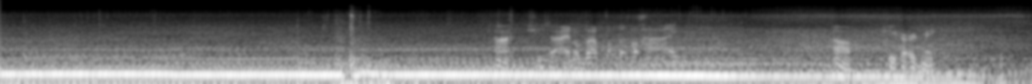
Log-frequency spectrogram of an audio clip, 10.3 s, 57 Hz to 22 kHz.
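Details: 1965 Mustang stored 4 months over winter, air filter off: the engine runs steady but fast with a deep even drone; high idle right after a cold start.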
